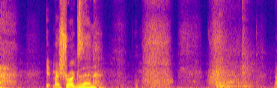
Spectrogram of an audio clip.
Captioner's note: pants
